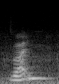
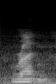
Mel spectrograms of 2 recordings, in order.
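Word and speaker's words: Ruetten: John Rutten? Rutan. The investigators already knew how to say John Rutten's name correctly. The mispronunciation was a simple strategy to see how the suspect would react.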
